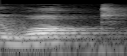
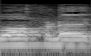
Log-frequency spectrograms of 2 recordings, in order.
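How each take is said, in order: First: The ending is said without an extra vowel sound. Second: The ending is said with an extra vowel sound. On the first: The speaker calls it right. "Pronunciation करत असताना आपण काय कसं केलं पाहिजे" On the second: The speaker calls it wrong. "Old pronunciation ... हे pronunciation wrong आहे"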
